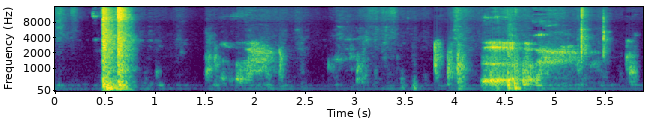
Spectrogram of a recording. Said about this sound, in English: Sorry, guys. I had to close this door because you're going to hear all the echoing coming out of that door because my mom's talking in the other room. So I had to close that.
